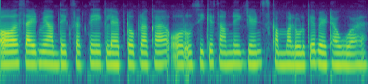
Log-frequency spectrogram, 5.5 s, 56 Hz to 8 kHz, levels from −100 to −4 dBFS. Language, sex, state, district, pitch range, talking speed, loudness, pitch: Hindi, female, Maharashtra, Mumbai Suburban, 180-190 Hz, 250 wpm, -19 LUFS, 185 Hz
